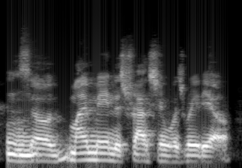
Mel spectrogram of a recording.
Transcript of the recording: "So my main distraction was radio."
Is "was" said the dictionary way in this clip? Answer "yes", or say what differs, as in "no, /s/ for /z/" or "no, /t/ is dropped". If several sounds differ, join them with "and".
yes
